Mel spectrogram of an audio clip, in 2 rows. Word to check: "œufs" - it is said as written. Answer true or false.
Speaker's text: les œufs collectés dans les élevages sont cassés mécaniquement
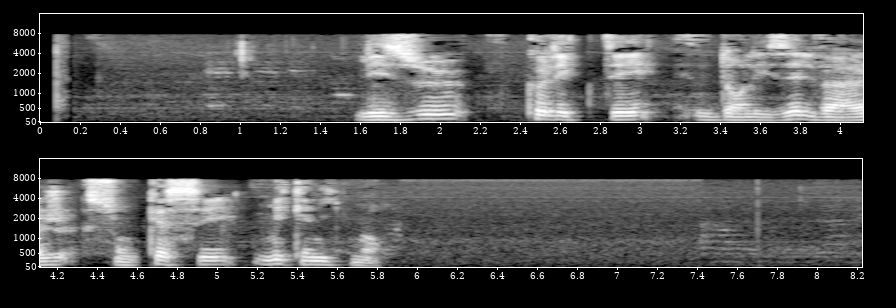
true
